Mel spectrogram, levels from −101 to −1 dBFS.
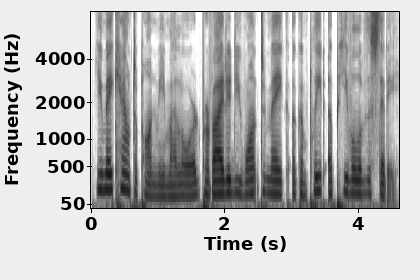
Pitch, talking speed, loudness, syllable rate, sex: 155 Hz, 235 wpm, -20 LUFS, 5.9 syllables/s, female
